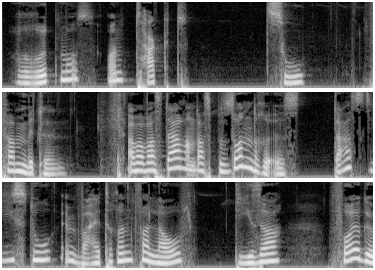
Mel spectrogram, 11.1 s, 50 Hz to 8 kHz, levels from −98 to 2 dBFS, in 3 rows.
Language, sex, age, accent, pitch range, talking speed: German, female, 20-39, German, 175-235 Hz, 100 wpm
